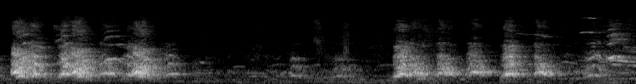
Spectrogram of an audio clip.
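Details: Barking at a Gultair (Gull Terrier) kennel housing a male and a pregnant female among other noisy dogs: three heavy barks, a quieter pause with faint yelps, then another series of deep, evenly spaced barks.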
